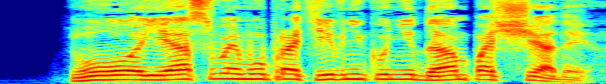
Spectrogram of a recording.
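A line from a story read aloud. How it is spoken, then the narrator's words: Shouted. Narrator (Russian): закричал Депернон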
